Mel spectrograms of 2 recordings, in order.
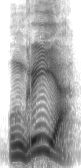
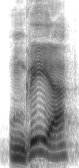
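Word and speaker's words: Hungría: Unria. Unria. And they are unaro. Remember that H is silent.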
